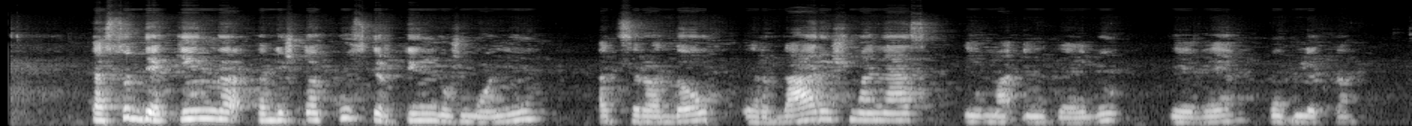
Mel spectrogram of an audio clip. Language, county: Lithuanian, Klaipėda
